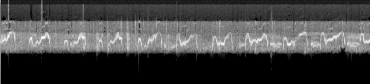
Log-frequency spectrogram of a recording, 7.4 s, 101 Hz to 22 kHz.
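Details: Cape cormorants at a nesting site in Simon's Town harbour, South Africa, 20 August 2020, give a steady stream of nasal, croaking honks, each rising then dropping, overlapping as many birds call together.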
